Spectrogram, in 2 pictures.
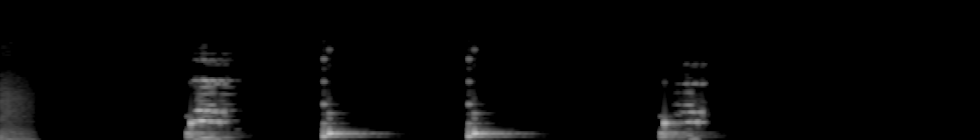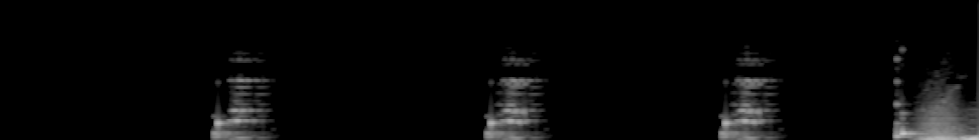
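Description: Soft menu clicks chime.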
